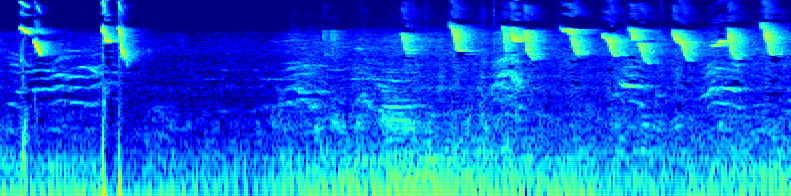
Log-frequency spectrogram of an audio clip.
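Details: Saffron finch song for teaching: two sharp notes open, a quiet stretch follows, then a regular series of high, ringing chips repeated about twice a second.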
